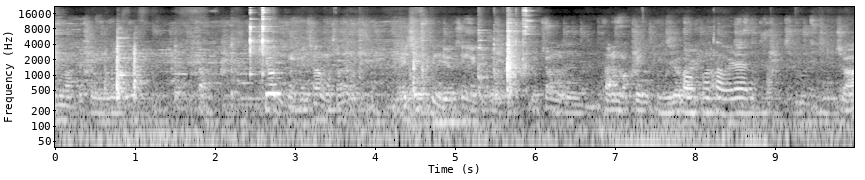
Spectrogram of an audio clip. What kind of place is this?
restaurant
